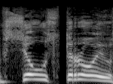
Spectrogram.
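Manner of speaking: a rush of gladness, high and loud; joyful. Acted. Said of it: "чувствуя неожиданный прилив радости".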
